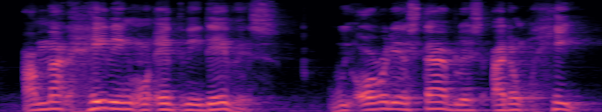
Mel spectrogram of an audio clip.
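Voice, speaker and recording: A man's fairly high voice with an American accent, animated and edged with vocal fry, in audible room echo. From Brooklyn, New York (Coney Island). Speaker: rapper and basketball commentator. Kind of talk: casual opinion monologue.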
